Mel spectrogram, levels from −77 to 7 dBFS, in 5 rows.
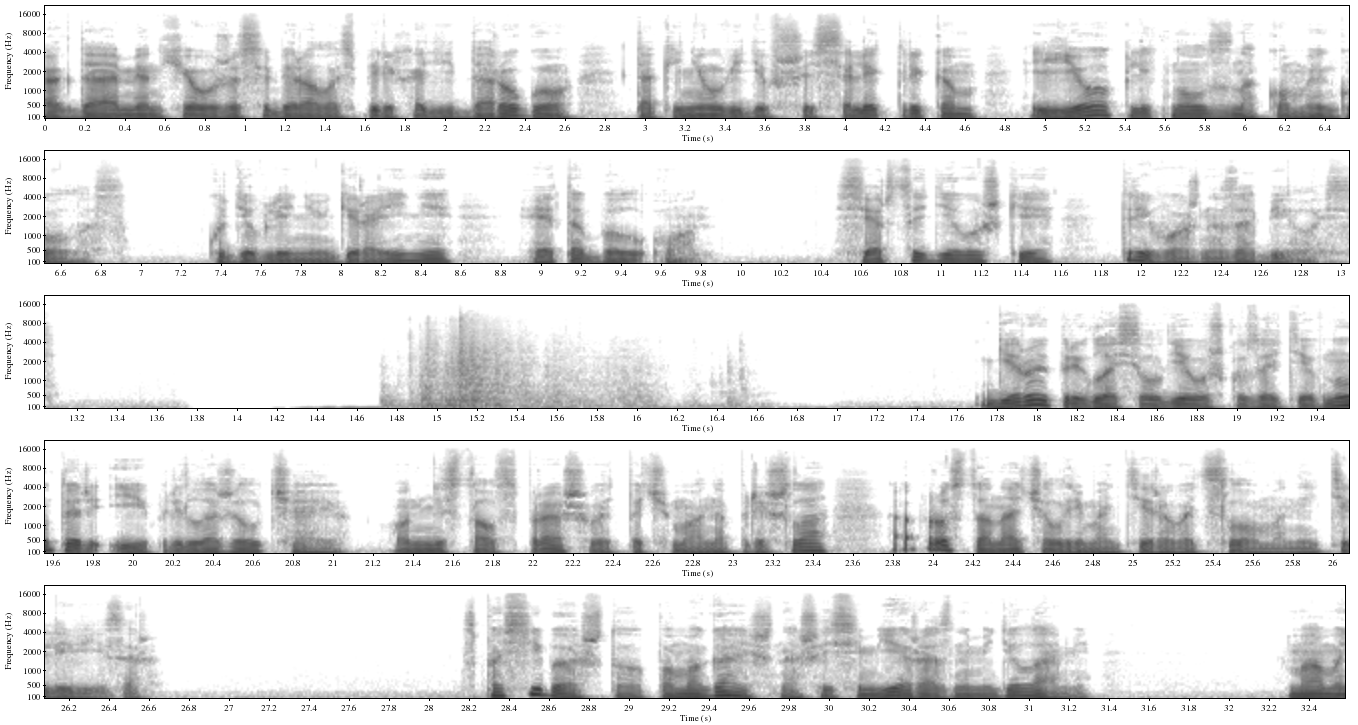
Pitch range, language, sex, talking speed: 75-95 Hz, Russian, male, 100 wpm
